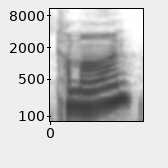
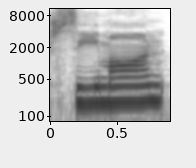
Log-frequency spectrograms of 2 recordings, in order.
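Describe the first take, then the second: First: The name is said as 'come on'. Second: The name is said as 'see-mon'. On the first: This is the new way of saying the name. The speaker calls it right. "it's come on" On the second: This is the old way of saying the name. The speaker calls it wrong. "It's no longer Cmon"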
